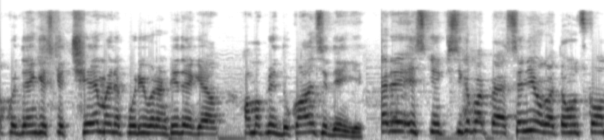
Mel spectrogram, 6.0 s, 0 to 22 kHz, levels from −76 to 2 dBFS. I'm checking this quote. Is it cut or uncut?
cut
